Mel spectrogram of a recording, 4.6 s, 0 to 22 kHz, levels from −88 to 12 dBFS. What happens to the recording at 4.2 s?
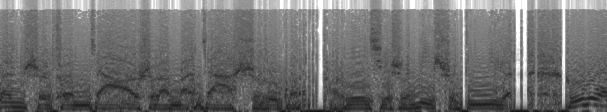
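Float read as integer at 4.2 s, as across the whole clip: 32-bit float samples were likely read as 32-bit integers, so sign and exponent bits set levels, making the speech loud, harsh and nearly square-wave, with noise as loud as the voice.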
